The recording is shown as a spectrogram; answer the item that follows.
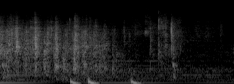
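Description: Close dry crackling and rustling of hair as fingers handle a loc, with a few soft low bumps in the middle.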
